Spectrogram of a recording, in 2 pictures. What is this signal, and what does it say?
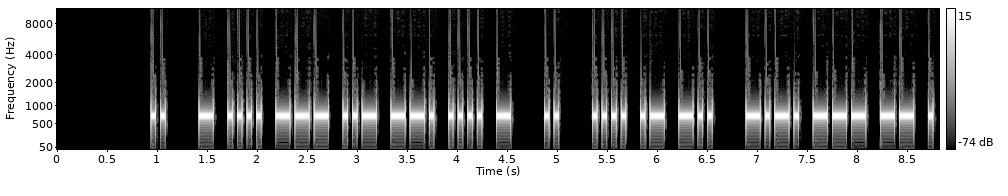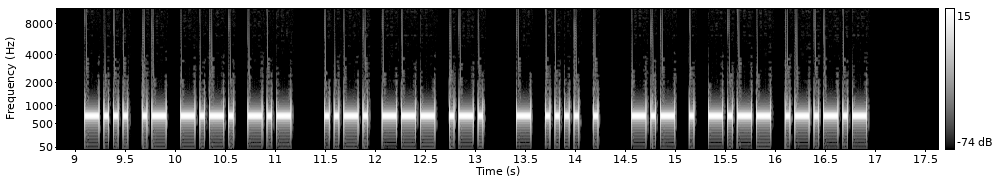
Morse code, heard as a keyed tone, about 25 wpm, 700 Hz. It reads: I THOUGHT I HAD COME BACK FOR THE KEY.
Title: Sentences from Top 1000 Words - Review Part 4 - 25wpm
